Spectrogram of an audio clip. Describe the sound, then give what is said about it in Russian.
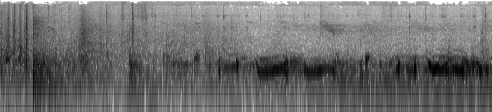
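Pigeons cooing on an iron windowsill: a few sharp taps at the start, then repeated low, warbling coos that grow fuller and keep going to the end. “На железном подоконнике несколько голубей.”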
